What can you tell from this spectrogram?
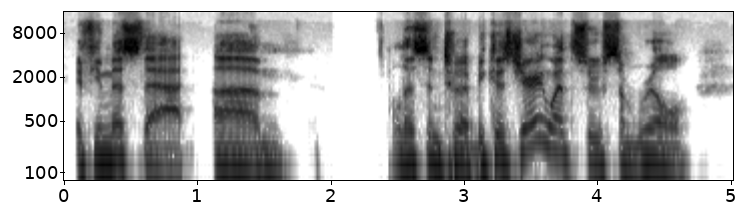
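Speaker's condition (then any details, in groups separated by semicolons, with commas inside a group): No condition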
